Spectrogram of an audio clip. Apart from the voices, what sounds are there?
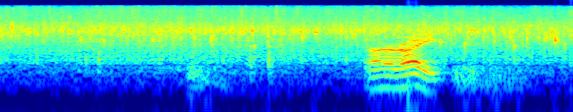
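sesame crusted yellowfin tuna searing in a pan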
